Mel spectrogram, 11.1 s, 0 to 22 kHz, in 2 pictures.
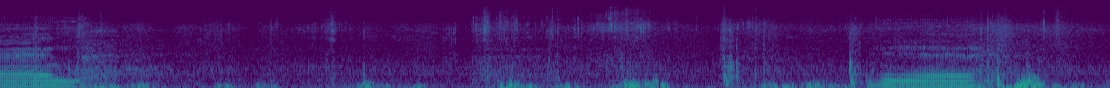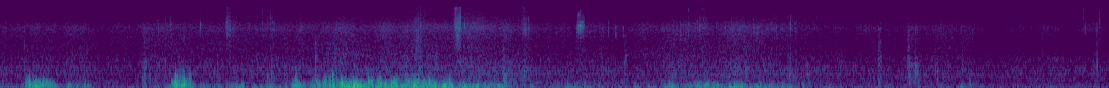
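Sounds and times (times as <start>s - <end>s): footsteps on woodland path: 0.0s - 11.0s
vegetation crackling underfoot: 0.0s - 11.0s.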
